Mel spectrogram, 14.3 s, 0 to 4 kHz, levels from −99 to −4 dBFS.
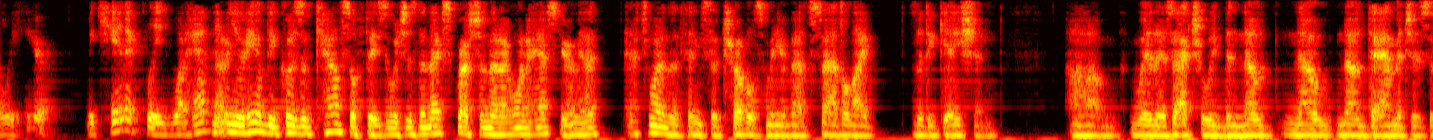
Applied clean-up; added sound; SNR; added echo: neural mask model DeepFilterNet 3.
